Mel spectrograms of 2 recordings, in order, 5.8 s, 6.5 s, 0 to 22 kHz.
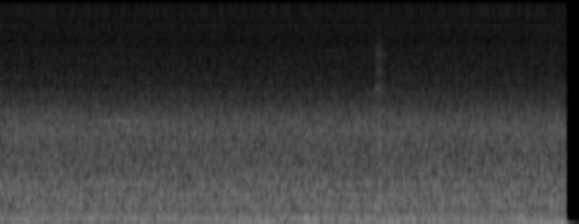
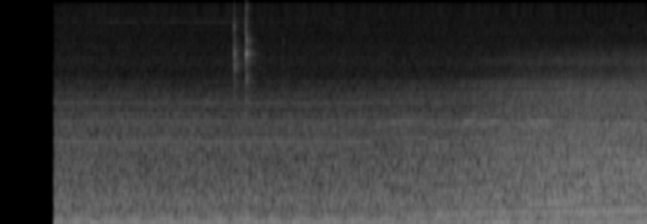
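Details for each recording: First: Small ITX PC after replacing the AMD Wraith Spire with a Noctua NH-L12S CPU cooler, at idle and during video export: a soft, even airy hush with a faint low hum, no ticking. Quiet and healthy, averaging 52°C. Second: Mini-ITX PC with Ryzen 5 3600X and stock AMD Wraith Spire cooler in a tiny case: steady airy fan rush with low hum swelling and rising in pitch under only light use, like double-clicking a folder.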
